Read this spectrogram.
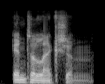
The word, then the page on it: intellection: British English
